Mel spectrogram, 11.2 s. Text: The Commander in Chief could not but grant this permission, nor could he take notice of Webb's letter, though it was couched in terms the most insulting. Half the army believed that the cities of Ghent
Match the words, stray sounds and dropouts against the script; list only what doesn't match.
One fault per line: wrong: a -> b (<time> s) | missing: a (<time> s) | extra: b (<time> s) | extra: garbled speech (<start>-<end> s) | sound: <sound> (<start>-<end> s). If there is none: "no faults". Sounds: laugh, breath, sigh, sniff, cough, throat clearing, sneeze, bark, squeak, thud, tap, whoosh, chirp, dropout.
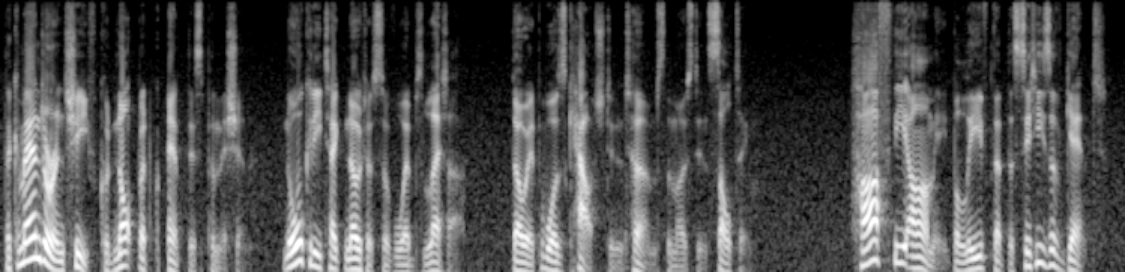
sound: dropout (1.6-1.7 s)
